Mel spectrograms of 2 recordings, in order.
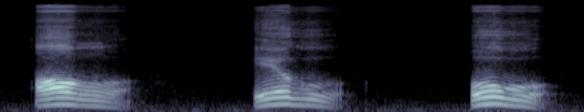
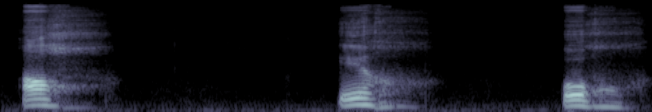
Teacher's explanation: غین میں زیادہ خراش کی آواز سنائی نہیں دیتی ہے، لیکن خا کے اندر خراش کی آواز آتی ہے۔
